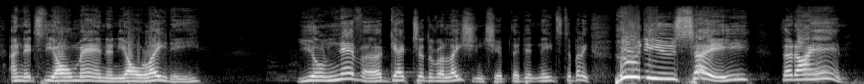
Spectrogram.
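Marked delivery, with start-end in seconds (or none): 6.2-8.5 "who" loud and high, slow; slow loud preaching. Real, not acted. Preacher challenging the congregation, slow and loud. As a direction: drive the question home slowly.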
